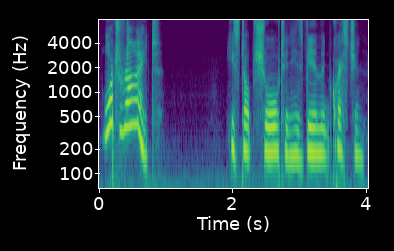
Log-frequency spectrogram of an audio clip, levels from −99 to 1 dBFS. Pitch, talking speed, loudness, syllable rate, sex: 225 Hz, 135 wpm, -19 LUFS, 4.4 syllables/s, female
